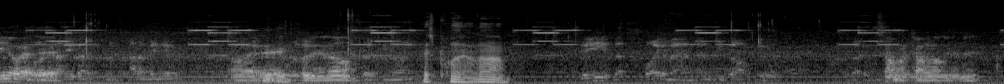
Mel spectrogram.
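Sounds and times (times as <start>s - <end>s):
high electronic alarm beeps: 0.0s - 1.0s, 1.9s - 2.8s, 3.5s - 6.1s, 6.7s - 7.5s, 8.4s - 9.2s.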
